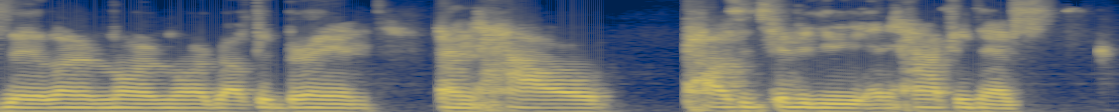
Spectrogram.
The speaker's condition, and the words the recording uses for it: Spinal muscular atrophy. It affects every muscle in my body from my legs to my arms to my jaw and my tongue, which obviously affects my ability to talk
